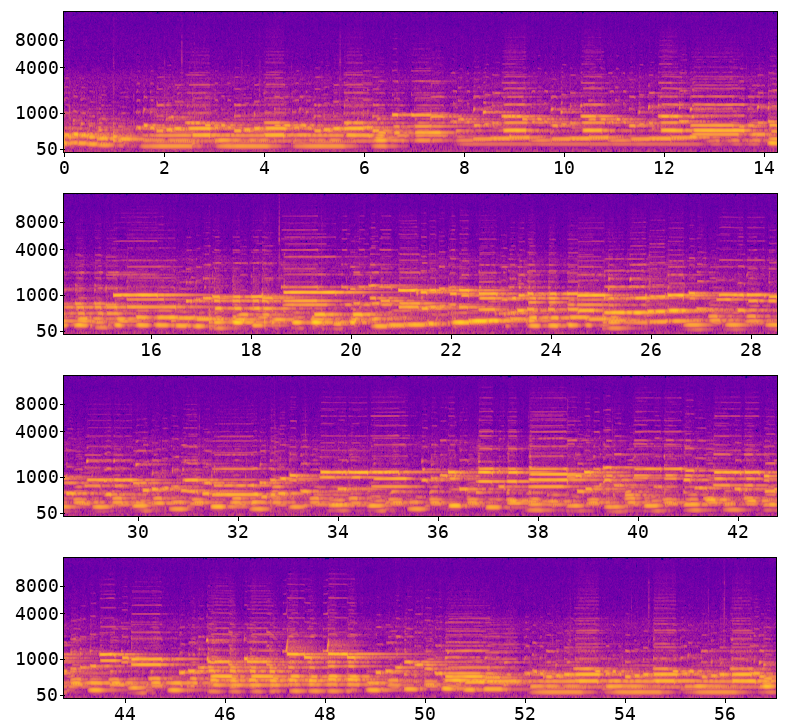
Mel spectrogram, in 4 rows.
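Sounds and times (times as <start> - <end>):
recorder consort playing ragtime: 0.0 - 57.0.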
